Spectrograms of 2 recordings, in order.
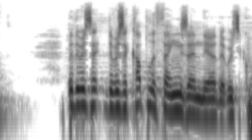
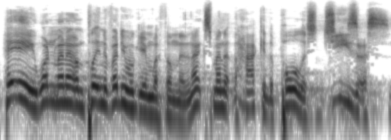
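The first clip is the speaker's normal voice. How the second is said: higher, louder, amazed gamer voice; mock Dan tweet; 7 semitones higher, 3 dB louder than usual. Reading Dan's tweet about his hacker friends, amazed. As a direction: sell the disbelief of a gamer.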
